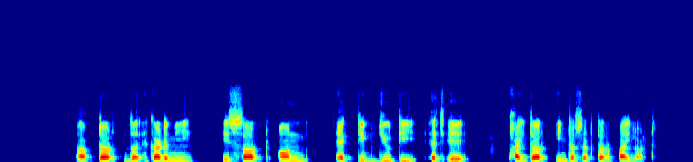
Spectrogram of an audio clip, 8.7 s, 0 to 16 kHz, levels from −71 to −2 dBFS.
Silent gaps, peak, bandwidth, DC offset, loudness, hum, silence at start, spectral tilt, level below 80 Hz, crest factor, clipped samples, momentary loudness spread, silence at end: 2.55-2.75 s, 4.00-4.15 s, 5.96-6.02 s; -2 dBFS; 7.4 kHz; under 0.1%; -19 LUFS; none; 0.95 s; -5.5 dB/octave; -66 dBFS; 18 dB; under 0.1%; 15 LU; 0.65 s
